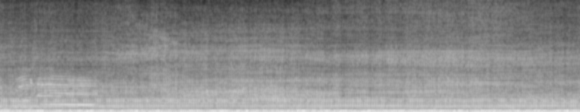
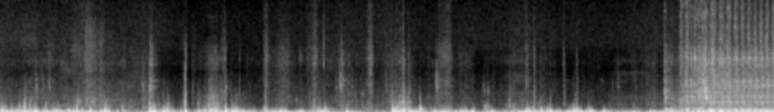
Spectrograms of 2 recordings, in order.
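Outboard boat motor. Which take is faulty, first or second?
first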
